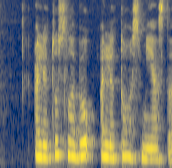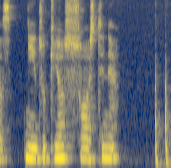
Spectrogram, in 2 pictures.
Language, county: Lithuanian, Šiauliai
